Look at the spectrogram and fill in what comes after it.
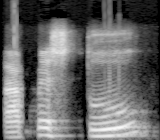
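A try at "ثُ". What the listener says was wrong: তা না এটা তিনটা নুক্তা আছে দেখেন সা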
